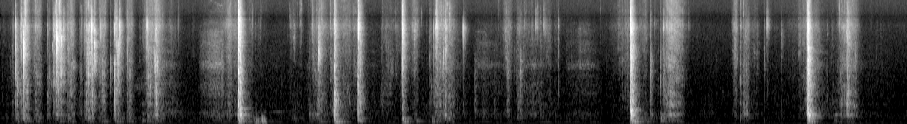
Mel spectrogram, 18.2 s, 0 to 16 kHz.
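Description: Hands squeezing and folding a large mass of glossy slime: sticky squelches and sharp pops as air pockets burst. The pops come in a quick cluster at first, then more spaced out, with the strongest about 5, 12.5 and 16 seconds in.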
